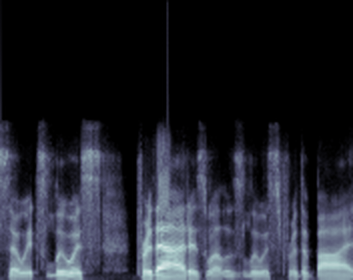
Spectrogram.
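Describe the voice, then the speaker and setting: Recorded with a dry, close sound with no echo and a quiet background, a woman with a very deep, low pitch and a slight New York accent speaks at a moderate pace with fairly even intonation. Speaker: software company presenter. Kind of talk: product presentation.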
